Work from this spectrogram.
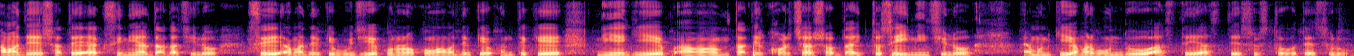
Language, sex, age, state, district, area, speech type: Bengali, male, 18-30, West Bengal, Paschim Bardhaman, rural, spontaneous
